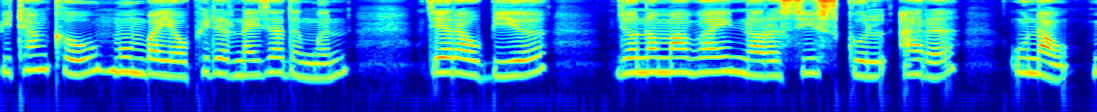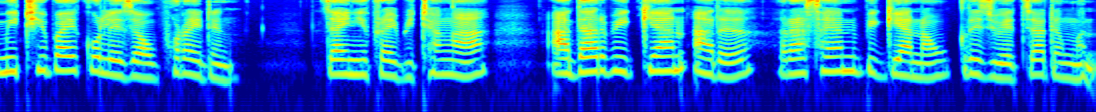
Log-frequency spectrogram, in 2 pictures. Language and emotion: Bodo, neutral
